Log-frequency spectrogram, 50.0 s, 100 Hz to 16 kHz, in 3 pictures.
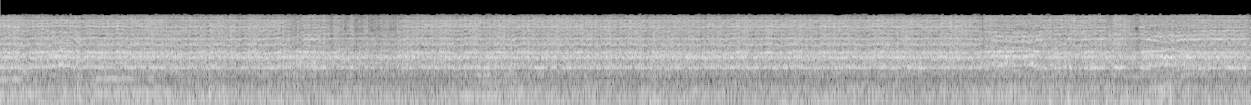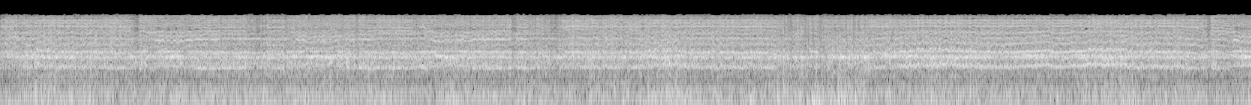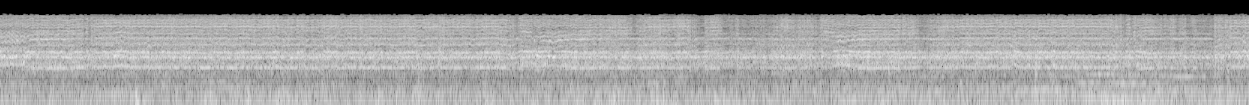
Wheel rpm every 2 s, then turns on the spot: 160, 160, 160, 160, 160, 160, 160, 160, 160, 160, 160, 160, 160, 160, 150, 170, 160, 160, 160, 160, 160, 160, 160, 160, 160.
none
